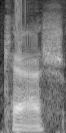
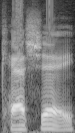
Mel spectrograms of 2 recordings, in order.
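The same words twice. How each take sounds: First: The word is said with one syllable. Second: The word is said with two syllables. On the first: The speaker calls it right. "properly prona- pronounced like the word cache" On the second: The speaker calls it wrong. "sometimes pronounced with two syllables as cache"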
